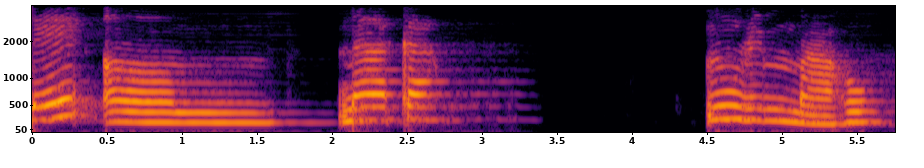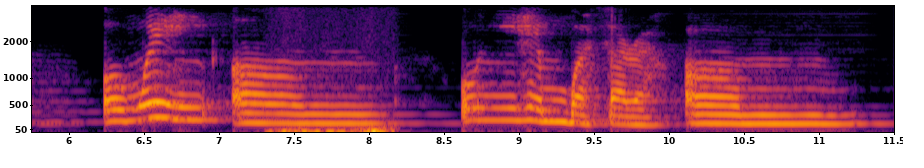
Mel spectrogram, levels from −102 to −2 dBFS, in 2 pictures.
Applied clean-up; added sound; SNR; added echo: none; Wind; 4 dB; reverberation time 0.6 s.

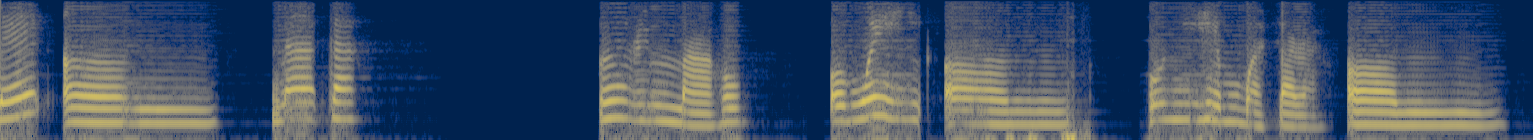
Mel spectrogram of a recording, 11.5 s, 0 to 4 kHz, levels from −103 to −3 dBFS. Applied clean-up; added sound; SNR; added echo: neural separator model SepFormer WHAMR!.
